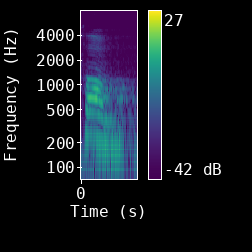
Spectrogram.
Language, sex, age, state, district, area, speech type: Bodo, female, 45-60, Assam, Chirang, rural, read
